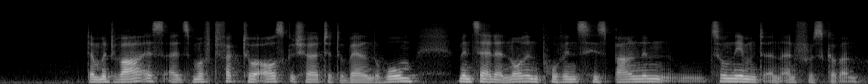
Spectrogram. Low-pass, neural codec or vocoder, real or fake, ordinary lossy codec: none; codec, 16 kHz, 0.2 kbps, FocalCodec; fake; none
